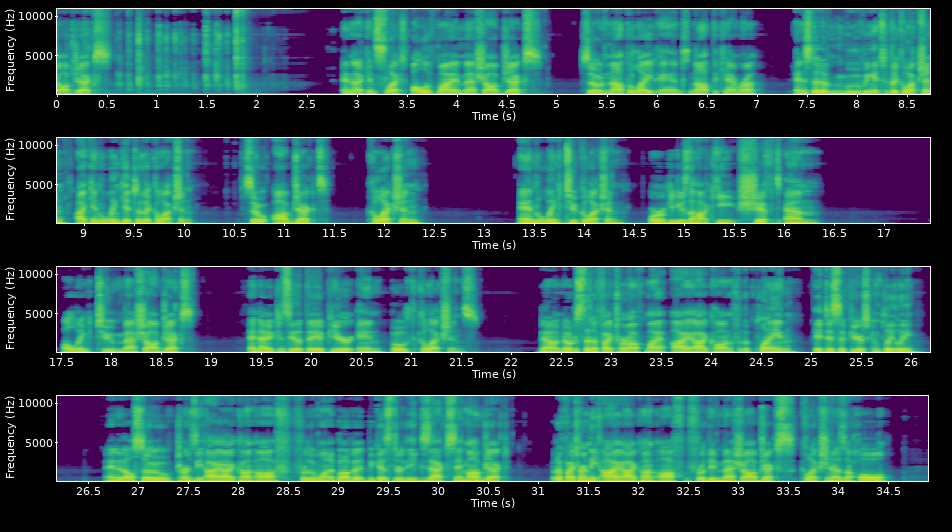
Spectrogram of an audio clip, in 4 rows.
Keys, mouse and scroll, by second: 3.4 click, 10.5 click, 20.6-22.1 scroll down 4, 22.1 click, 24.5 click, 26.5 click, 26.7 click, 30.1 click, 33.0 click.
